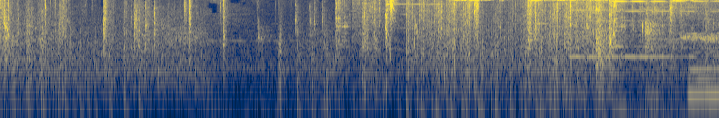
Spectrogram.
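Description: Rapid gunshots crack in a video game.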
